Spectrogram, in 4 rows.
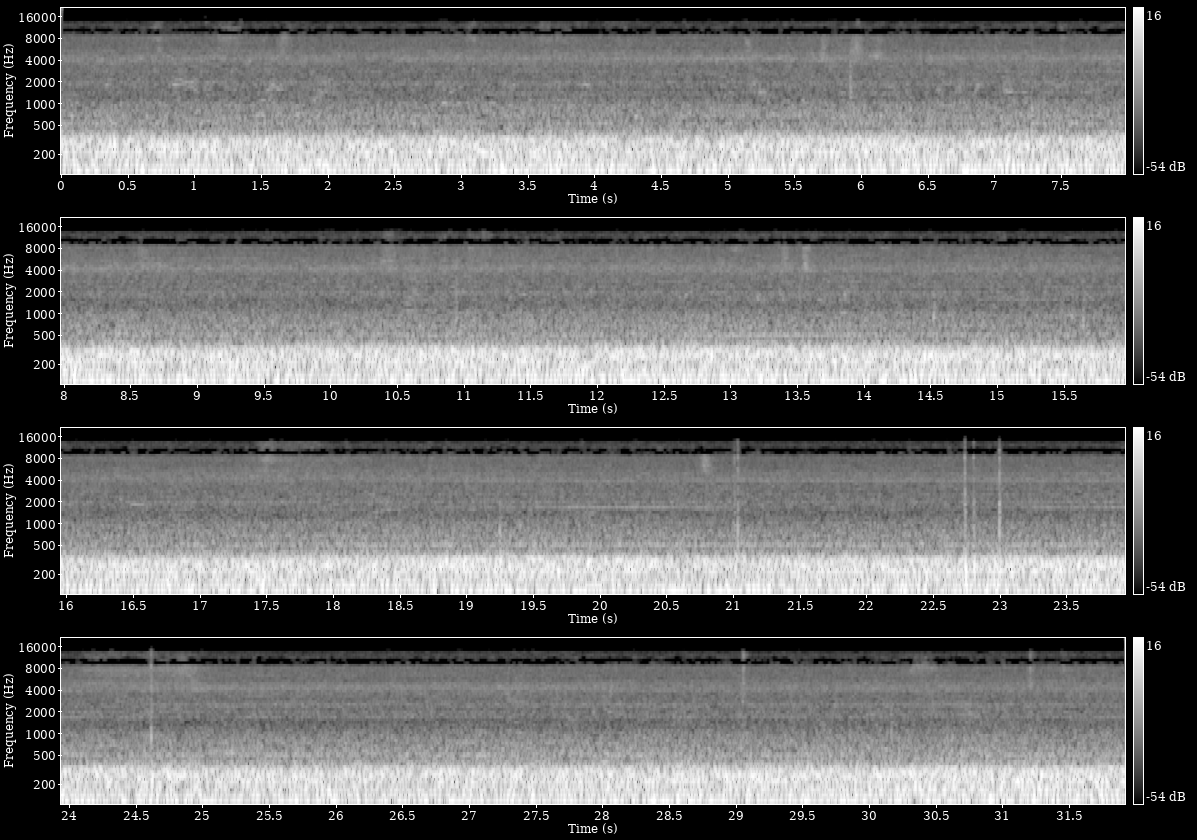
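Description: Cabin noise of an Airbus A320-214 on final approach, heard from a window seat by the CFM56-5B engine: a steady, loud, deep rumble of airflow and engines with a faint steady hum above it.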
